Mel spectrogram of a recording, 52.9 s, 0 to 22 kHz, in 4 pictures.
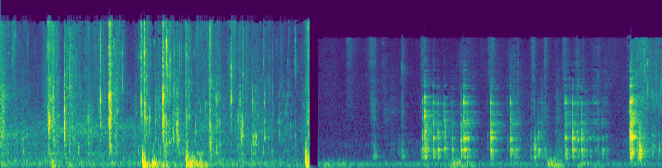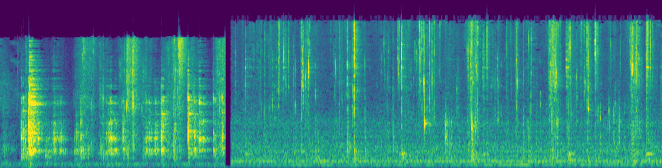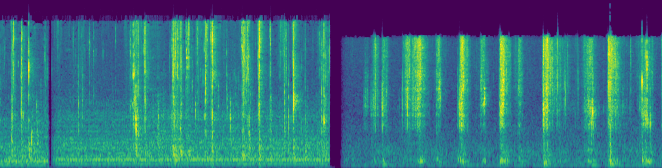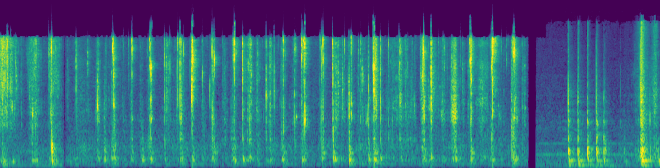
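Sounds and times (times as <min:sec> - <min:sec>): slime squelching and popping: 0:17.9 - 0:33.1.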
